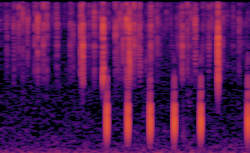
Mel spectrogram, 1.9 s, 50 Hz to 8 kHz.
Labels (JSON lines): {"label": "biophony, knock croak", "recorder": "SoundTrap 300"}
